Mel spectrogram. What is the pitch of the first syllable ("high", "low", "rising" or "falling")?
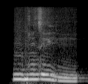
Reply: high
